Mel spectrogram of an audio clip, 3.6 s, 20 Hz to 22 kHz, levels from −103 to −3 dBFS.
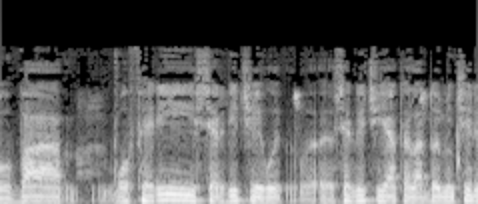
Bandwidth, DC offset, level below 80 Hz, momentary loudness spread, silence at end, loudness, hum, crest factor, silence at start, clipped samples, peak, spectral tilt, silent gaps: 8.6 kHz; under 0.1%; -30 dBFS; 9 LU; 0 s; -15 LUFS; none; 14 dB; 0 s; under 0.1%; 0 dBFS; -7.5 dB/octave; none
